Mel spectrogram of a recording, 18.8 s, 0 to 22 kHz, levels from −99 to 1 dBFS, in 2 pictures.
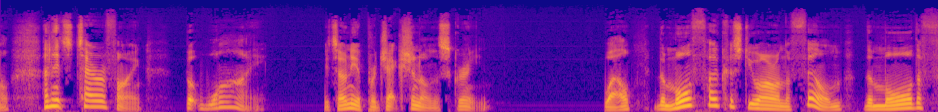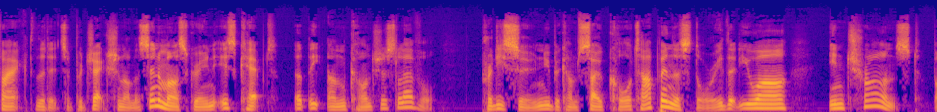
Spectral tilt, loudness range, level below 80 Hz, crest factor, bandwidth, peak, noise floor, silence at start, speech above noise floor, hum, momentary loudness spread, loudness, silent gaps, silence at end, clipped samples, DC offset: -4 dB/octave; 5 LU; -54 dBFS; 20 dB; 15.5 kHz; -2 dBFS; -69 dBFS; 0 s; 48 dB; none; 12 LU; -21 LUFS; none; 0 s; under 0.1%; under 0.1%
